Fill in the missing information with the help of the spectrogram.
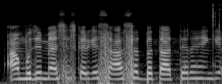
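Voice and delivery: ordinary delivery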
